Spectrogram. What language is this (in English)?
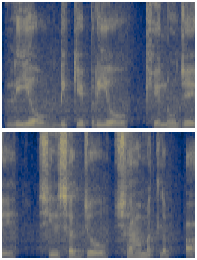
Sindhi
